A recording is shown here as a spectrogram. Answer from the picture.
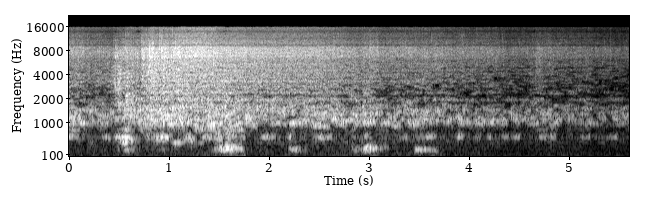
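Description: Chicken piece sizzling in hot oil and cooked-down masala gravy in a steel karahi, being fried after the gravy has dried until the oil separated. The hiss flares up about half a second in and then slowly dies away.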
